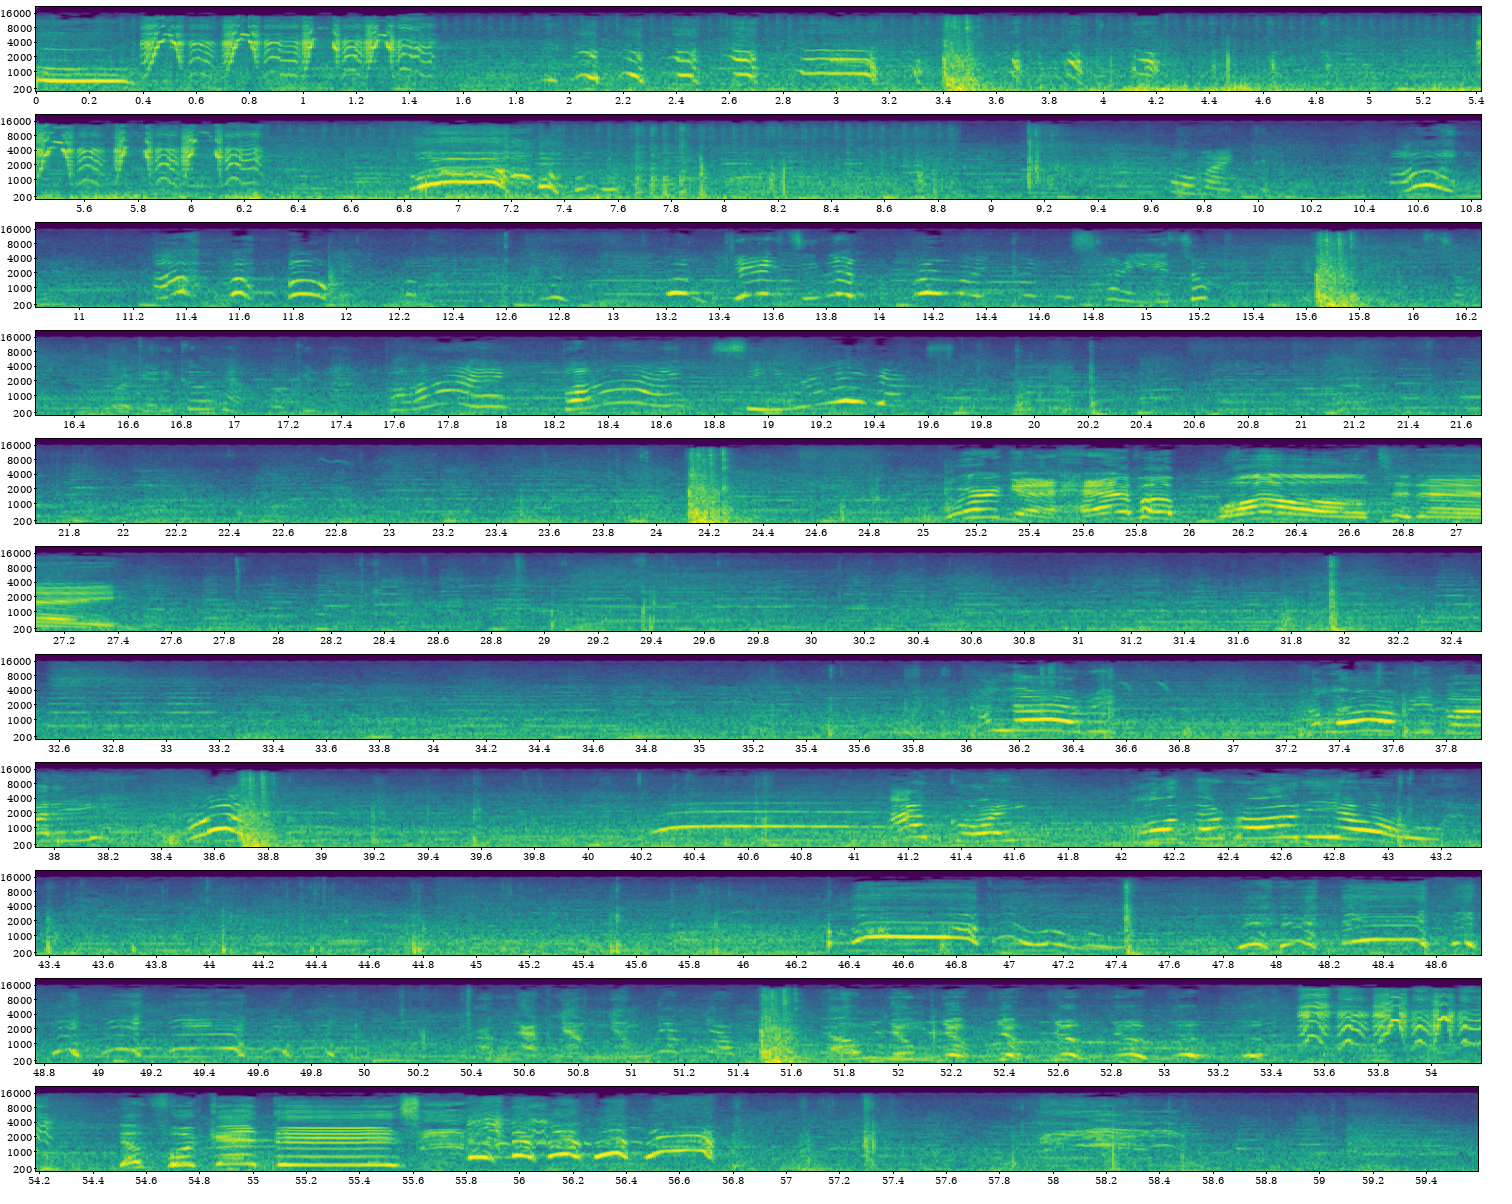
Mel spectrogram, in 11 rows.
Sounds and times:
Music: 0.0 - 59.5.

